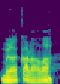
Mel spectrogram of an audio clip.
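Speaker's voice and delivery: Karala said with a final a, not Karali; mock the slip, Mera Karala; mispronounced Karala. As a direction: friend teased for saying Karala. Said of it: "You were like".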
